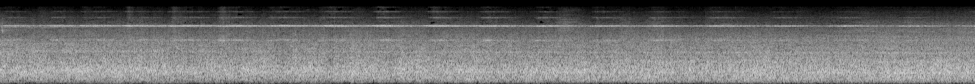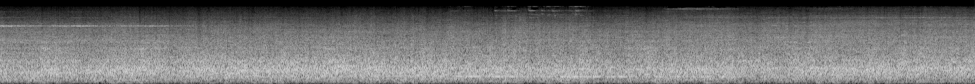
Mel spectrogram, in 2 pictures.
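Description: Tohoku Shinkansen train rolling slowly along the platform: a loud, steady rush of wheel and running noise, with a thin high whine that stops a little over halfway through.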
